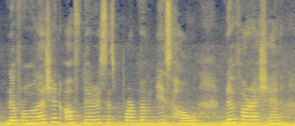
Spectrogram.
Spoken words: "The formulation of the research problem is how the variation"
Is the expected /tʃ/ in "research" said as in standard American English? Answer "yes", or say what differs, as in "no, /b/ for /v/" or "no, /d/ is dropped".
no, /s/ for /tʃ/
